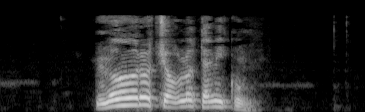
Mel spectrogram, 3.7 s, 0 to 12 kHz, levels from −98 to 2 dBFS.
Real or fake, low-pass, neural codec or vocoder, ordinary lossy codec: fake; 7.2 kHz; codec, 16 kHz, 4 kbps, FreqCodec, larger model; AAC, 32 kbps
